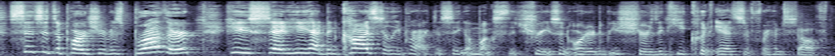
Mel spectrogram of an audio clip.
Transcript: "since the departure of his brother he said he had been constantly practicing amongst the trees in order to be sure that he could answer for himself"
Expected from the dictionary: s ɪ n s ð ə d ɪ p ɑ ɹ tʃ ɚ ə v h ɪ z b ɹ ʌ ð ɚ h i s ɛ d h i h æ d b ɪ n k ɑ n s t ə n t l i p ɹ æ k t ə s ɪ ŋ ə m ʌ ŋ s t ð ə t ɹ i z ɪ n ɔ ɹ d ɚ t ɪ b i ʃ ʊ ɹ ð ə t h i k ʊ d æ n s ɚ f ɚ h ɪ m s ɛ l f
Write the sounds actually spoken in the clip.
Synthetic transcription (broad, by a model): s ɪ n s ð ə d ɪ p ɑ ɹ tʃ ɚ ə v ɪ z b ɹ ʌ ð ɚ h i s ɛ d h i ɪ d b ɪ n k ɑ n s t ə n t l i p ɹ æ k t ə s ɪ ŋ ə m ʌ ŋ s t ð ə t ɹ i z ɪ n ɔ ɹ d ɚ t ɪ b i ʃ ʊ ɹ ð ə t h i k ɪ d æ n s ɚ f ɚ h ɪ m s ɛ l f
